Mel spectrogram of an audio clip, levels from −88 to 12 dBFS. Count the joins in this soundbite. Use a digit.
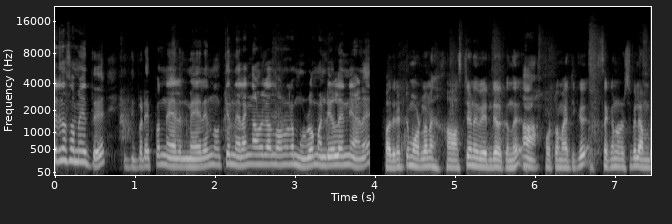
1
